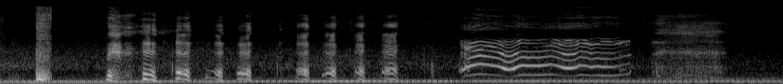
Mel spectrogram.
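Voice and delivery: high breathy laughing fit; long high wheezing laugh. Real, not acted. Man cracking up over the kitten name. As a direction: laugh till you can't stop.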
